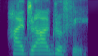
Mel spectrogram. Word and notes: hydrography: Indian

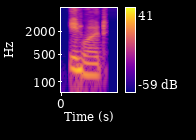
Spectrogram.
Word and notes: inward: Indian

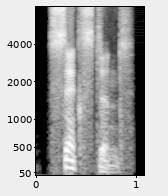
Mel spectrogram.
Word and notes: sextant: British English

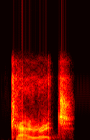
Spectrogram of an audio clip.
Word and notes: carriage: Indian

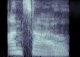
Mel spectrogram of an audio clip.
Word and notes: uncial: Indian

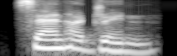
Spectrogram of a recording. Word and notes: Sanhedrin: Indian

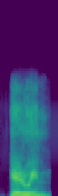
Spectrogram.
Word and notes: heroine: Indian

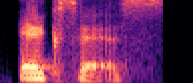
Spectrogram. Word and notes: excess: Indian

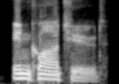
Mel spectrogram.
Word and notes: inquietude: British English

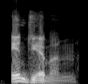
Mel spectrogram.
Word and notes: Indiaman: British English

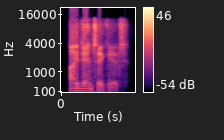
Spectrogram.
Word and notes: Identikit: British English

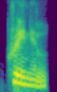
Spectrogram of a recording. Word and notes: cranial: Indian

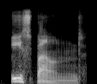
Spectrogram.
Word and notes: eastbound: British English

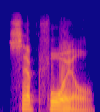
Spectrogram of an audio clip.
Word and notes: septfoil: American English

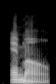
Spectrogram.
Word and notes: MO: American English

